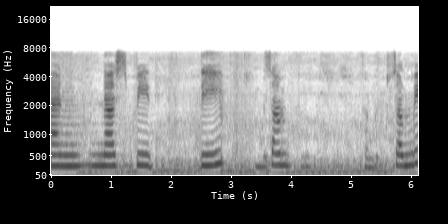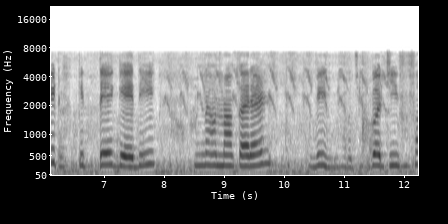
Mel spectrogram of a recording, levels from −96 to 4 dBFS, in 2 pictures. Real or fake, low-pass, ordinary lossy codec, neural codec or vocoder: fake; 7.2 kHz; none; codec, 16 kHz, 4 kbps, FunCodec, trained on LibriTTS, 50 frames a second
